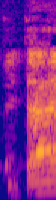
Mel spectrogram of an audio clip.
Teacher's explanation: زبان کی نوک ثناولی کی جڑ سے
